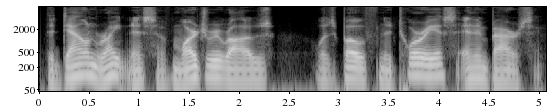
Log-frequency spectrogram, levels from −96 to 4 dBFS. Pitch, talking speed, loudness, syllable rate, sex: 95 Hz, 120 wpm, -20 LUFS, 4.5 syllables/s, male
